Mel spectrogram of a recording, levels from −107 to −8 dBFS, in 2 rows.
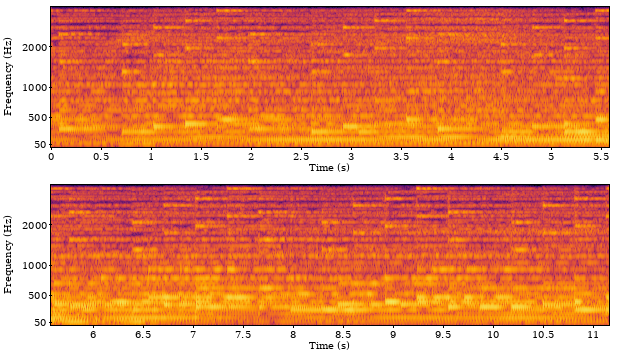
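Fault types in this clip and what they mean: No faults can be heard in this clip. It has passed through a call path, and nothing reaches above 4 kHz, which fits a narrowband telephone codec such as G.711.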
